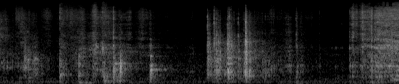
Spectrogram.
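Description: Craft blade slicing through paper or cardboard scraps on a cutting mat while making a scrapbook folio, a series of short scraping strokes and taps in uneven bursts, close and fairly quiet with no talking.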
